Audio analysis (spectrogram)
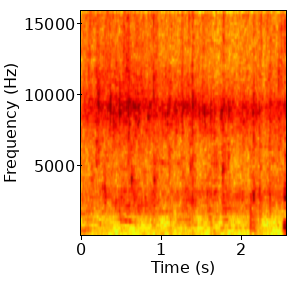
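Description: Water pours steadily into a pot while mutton curry is cooked in a home kitchen, a soft continuous splashing stream heard at moderate distance, with a couple of small clinks near the end.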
